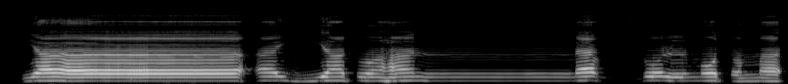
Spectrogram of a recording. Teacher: یا کے اوپر کھڑی زبر ہے، اوپر چھوٹی مد بھی ہے، اسے 2.5-3 الف کے برابر کھینچ کر پڑھیں گے۔ حمزہ زبر کو یا کے ساتھ ملائیں گے، یا مشدد ہے، اسے 2 بار پڑھیں گے۔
